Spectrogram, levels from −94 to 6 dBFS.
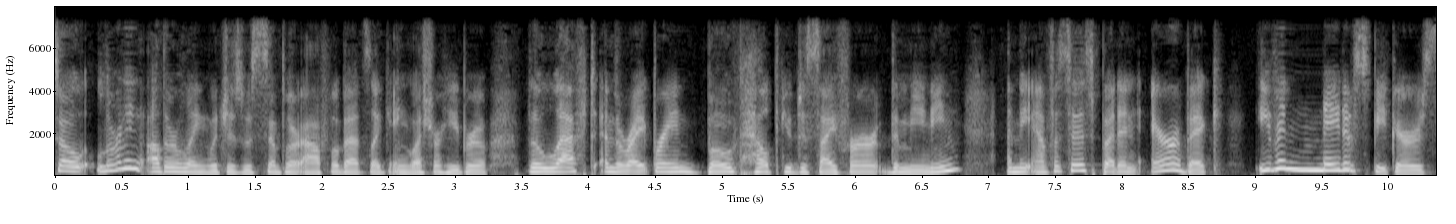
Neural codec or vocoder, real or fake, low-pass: codec, 16 kHz, 1.1 kbps, Voila-Tokenizer; fake; 7.2 kHz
